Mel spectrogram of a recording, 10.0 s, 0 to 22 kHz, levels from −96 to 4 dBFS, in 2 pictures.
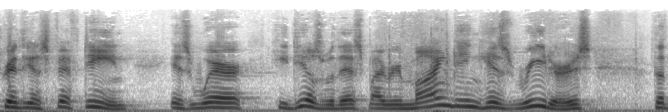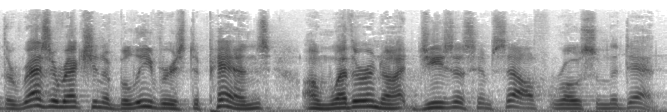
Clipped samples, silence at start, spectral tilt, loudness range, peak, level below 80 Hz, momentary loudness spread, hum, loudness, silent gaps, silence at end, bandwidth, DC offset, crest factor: under 0.1%; 0 s; -5.5 dB/octave; 4 LU; -4 dBFS; -40 dBFS; 10 LU; none; -18 LUFS; none; 0 s; 15 kHz; under 0.1%; 14 dB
